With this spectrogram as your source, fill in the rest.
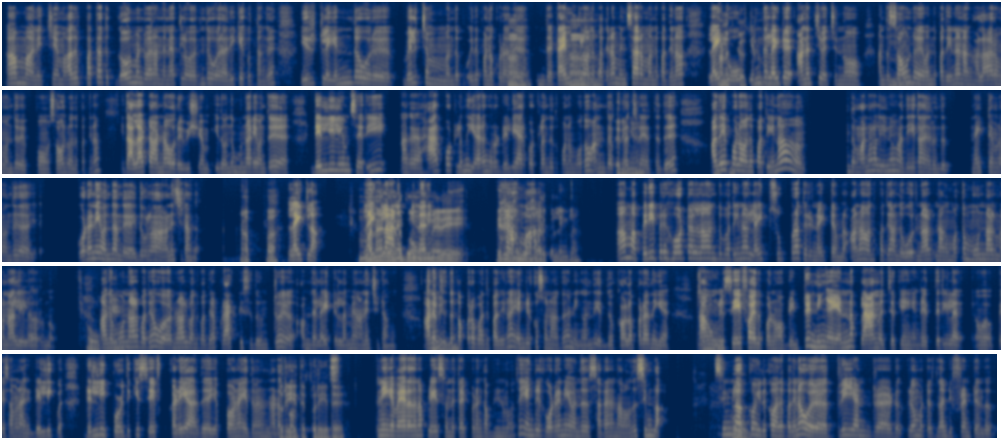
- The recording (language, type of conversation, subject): Tamil, podcast, மொழி புரியாத இடத்தில் வழி தவறி போனபோது நீங்கள் எப்படி தொடர்பு கொண்டீர்கள்?
- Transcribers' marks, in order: other noise; surprised: "அப்பா!"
